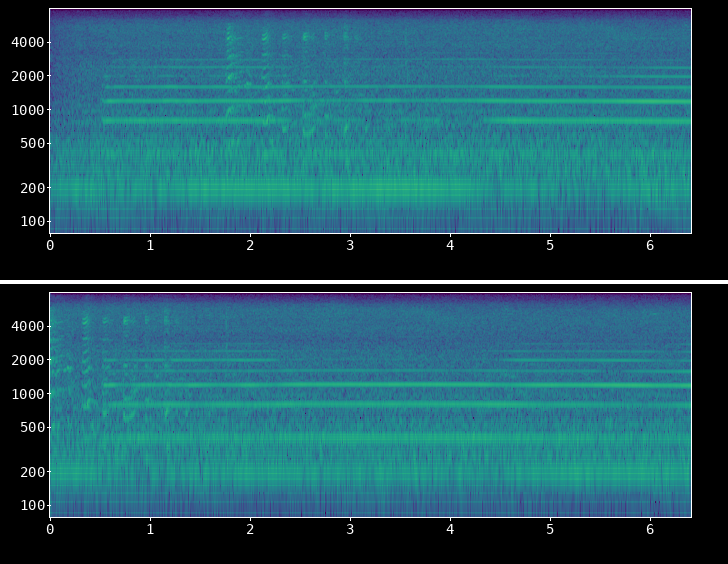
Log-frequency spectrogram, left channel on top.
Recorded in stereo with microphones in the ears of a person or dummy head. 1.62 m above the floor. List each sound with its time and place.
0.5 s a trumpet: 5° left (ahead or behind), 1.0 m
